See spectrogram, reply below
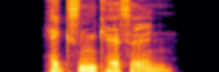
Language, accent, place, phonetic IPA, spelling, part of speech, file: German, Germany, Berlin, [ˈhɛksn̩ˌkɛsl̩n], Hexenkesseln, noun, De-Hexenkesseln.ogg
- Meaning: dative plural of Hexenkessel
